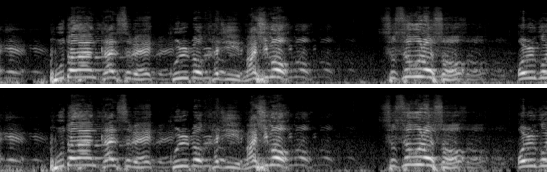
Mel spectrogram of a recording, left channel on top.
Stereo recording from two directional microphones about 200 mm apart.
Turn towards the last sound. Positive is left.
turn(degrees=35)  # may be behind; listen again after turning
